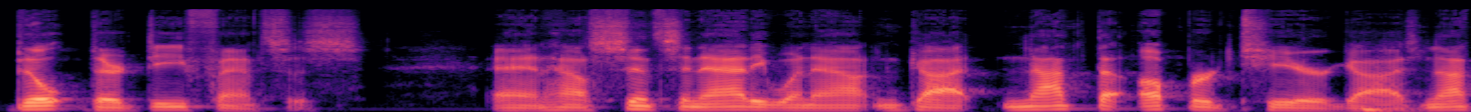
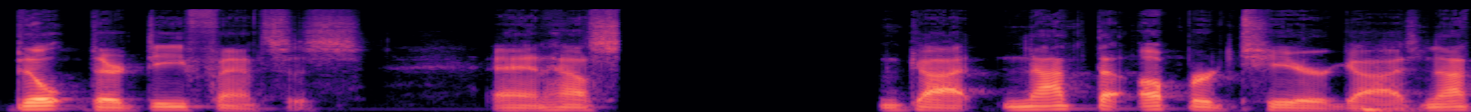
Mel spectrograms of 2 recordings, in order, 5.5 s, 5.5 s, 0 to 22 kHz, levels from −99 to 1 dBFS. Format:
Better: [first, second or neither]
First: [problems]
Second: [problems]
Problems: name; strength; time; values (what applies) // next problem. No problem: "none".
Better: first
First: none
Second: audio cutting out; at 2.5 s for 1 s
